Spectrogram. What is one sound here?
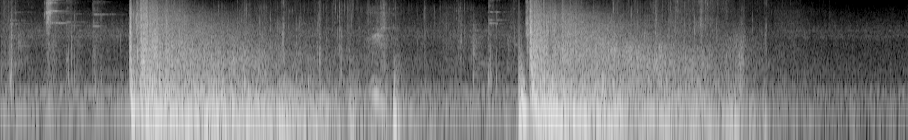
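Loud explosions boom nearby and rumble away.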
